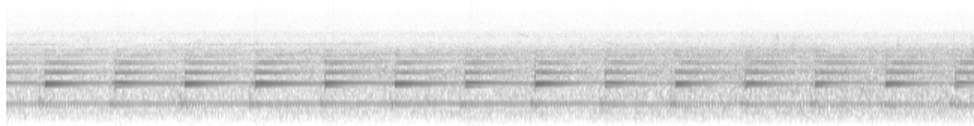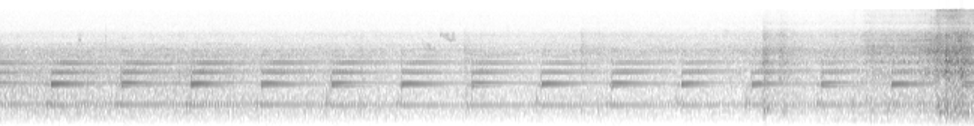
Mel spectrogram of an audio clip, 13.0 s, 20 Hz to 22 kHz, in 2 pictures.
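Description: Railway level crossing warning bell ringing steadily, a little over two dings a second, signalling an approaching train. Near the end the running noise of the approaching 227-series electric train begins to rise.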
